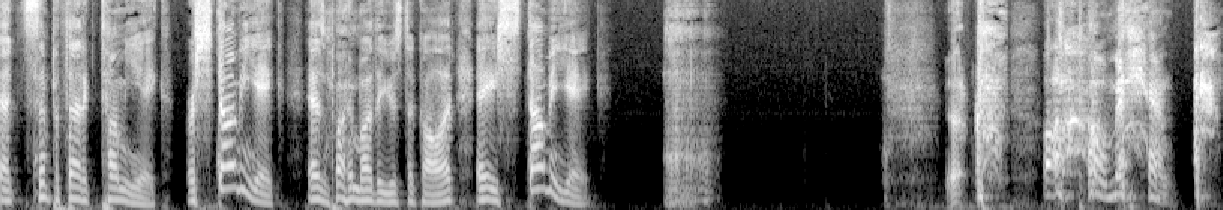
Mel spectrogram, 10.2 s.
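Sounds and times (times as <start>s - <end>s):
speech: 0.0s - 6.0s, 7.4s - 9.8s
person coughing and choking: 7.9s - 10.1s.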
